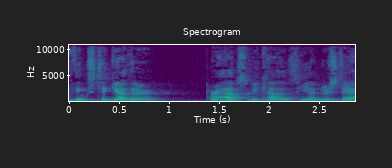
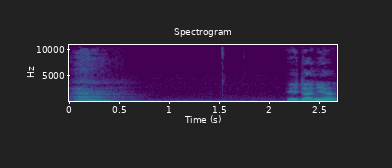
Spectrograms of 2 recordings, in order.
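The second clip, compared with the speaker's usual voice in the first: soft, bored, disdainful sigh on a deep breath; 5 semitones lower, 8 dB quieter than usual. Demonstrating how to answer someone's lecture without words; deep breath of disdain. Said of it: "take a deep breath of, of uh, you know, disdain".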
